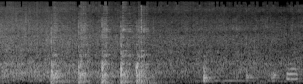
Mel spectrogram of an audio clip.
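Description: Chopped onions and home-raised duck meat fry in a pan, with a steady sizzle broken by several clattering stirring scrapes of a spoon against the metal.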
